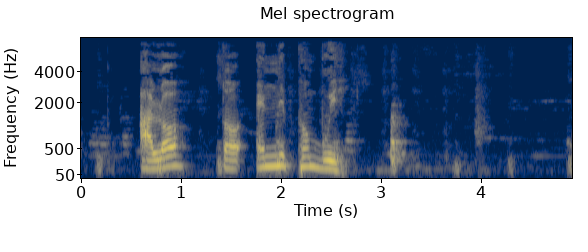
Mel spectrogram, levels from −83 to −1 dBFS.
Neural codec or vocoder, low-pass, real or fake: none; 7.2 kHz; real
